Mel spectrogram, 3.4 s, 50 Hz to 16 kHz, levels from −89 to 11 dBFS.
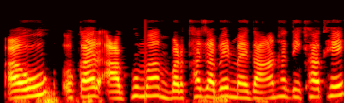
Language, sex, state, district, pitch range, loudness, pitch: Chhattisgarhi, female, Chhattisgarh, Jashpur, 245-295 Hz, -17 LUFS, 280 Hz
